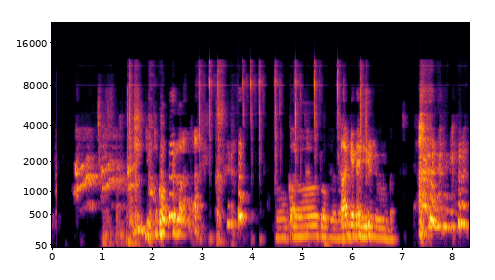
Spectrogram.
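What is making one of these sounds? Two young men laugh loudly.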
